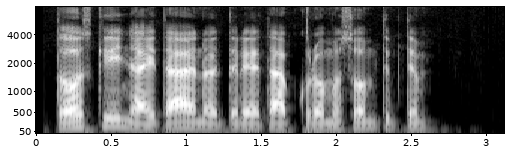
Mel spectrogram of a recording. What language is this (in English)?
Kalenjin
